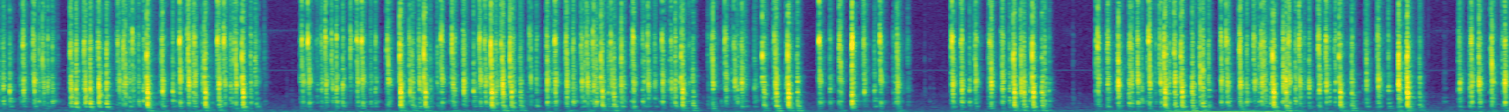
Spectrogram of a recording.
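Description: Fast fingertip typing on a black backlit mechanical keyboard with plastic keycaps and clicky switches. Bursts of rapid, bright, sharply decaying clicks come with brief pauses between runs.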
